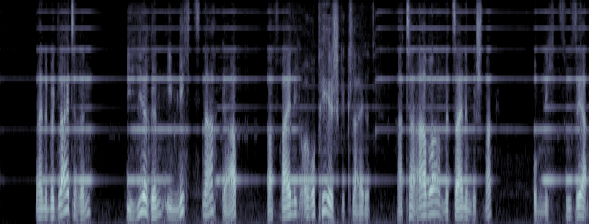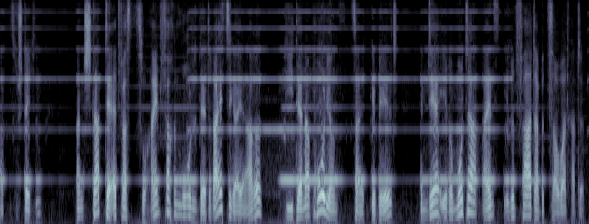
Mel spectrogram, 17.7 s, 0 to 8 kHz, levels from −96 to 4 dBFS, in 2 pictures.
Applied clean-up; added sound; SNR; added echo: neural mask model RNNoise.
